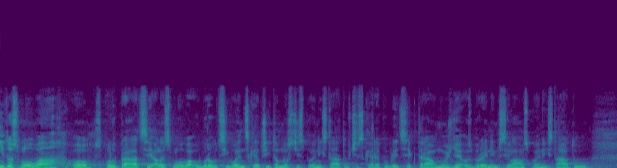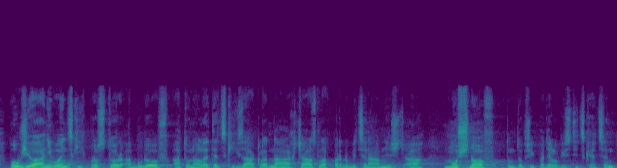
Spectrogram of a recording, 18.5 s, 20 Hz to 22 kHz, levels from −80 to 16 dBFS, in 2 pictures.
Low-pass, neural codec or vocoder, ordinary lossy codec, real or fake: 10.8 kHz; none; AAC, 48 kbps; real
